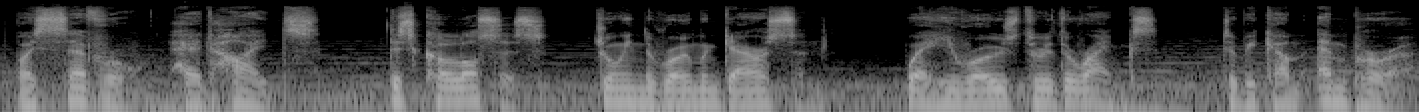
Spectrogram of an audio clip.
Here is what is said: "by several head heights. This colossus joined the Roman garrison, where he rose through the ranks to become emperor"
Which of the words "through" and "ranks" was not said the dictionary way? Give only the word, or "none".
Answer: none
